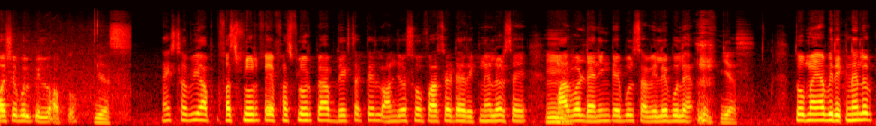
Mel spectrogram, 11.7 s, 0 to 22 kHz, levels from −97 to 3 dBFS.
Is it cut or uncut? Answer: uncut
